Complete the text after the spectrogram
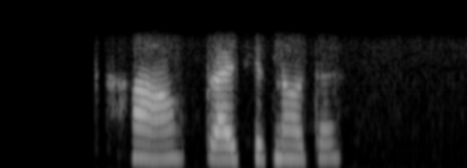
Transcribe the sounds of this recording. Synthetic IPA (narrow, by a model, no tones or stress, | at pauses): hãpɾajt͡ɕit̪naɦot̪ə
